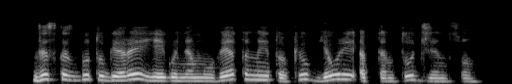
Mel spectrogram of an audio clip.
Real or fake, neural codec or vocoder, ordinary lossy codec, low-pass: real; none; Opus, 16 kbps; 7.2 kHz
